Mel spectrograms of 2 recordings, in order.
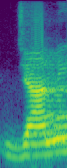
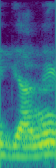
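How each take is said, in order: First: जानी as "jyani", j opening; correct pronunciation. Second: ज्ञानी as "gyani", hard g; wrong pronunciation. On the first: Teacher recapping the right form, "jyani" with j. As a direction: say जानी with j, not g. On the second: Teacher recapping the error for students, "gyani". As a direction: say ज्ञानी with "gy" at the start. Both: Shown as a demonstration. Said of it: "ये ज्ञानी गलत है".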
